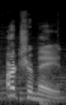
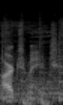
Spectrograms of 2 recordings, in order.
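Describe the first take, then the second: First: It is said in three syllables, ar-chi-mage. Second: It is said in two syllables, arch-mage. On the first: The speaker calls it wrong. "they add an I" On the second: The speaker calls it right. "they add an I to Archmage"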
